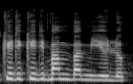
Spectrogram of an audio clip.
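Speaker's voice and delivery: ordinary talk, nothing marked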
